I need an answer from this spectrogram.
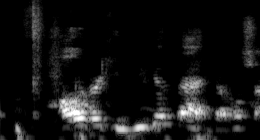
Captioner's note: background chatter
